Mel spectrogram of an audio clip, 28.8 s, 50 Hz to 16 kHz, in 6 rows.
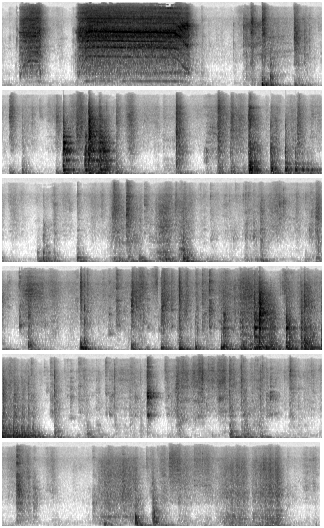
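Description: Cordless drill driving a screw, one steady whine lasting about a second and a half near the start. After it come irregular knocks and clatter of wooden 2x4 boards being handled and fitted together.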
